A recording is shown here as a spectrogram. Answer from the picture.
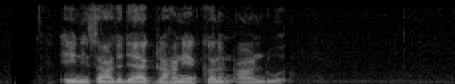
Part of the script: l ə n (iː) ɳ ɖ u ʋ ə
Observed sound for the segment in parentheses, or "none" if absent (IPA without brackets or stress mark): aː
